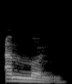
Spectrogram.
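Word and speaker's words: عمّ: Am itu artinya Paman Jangan sampai salah baca ya ahah antara Um dengan am ummun dengan ammun ya dan amun di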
